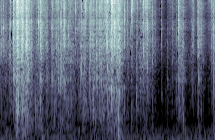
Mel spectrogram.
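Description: Foil wrapper of a basketball trading card pack being torn open by hand, crinkling and crackling unevenly, loudest in the first second or so.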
